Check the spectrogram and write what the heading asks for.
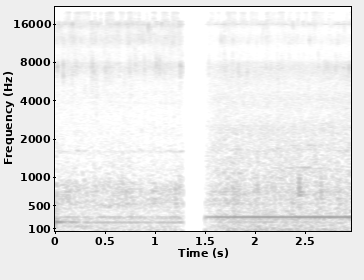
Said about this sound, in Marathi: आता आपल्याला इथे चार ते पाच मिनिट सेम मिडियम फ्लेमवरती असं उकळवून घ्यायचं आहे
